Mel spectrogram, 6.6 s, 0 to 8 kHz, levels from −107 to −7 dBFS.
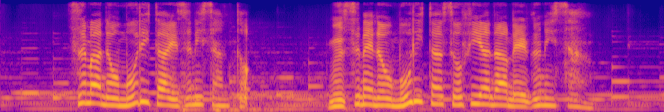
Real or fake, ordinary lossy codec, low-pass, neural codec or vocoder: fake; none; 7.2 kHz; codec, 16 kHz, 4 kbps, X-Codec, HuBERT features, trained on balanced general audio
